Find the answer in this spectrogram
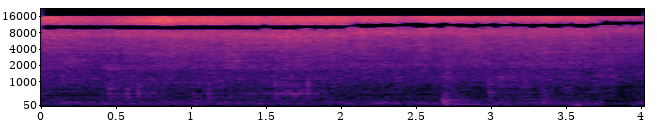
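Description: Chickpea paste sizzling in hot oil in a nonstick kadhai while a wooden spatula stirs and scrapes it through the pan, with a few soft strokes over the steady hiss.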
